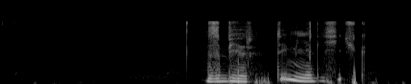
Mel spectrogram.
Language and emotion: Russian, neutral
